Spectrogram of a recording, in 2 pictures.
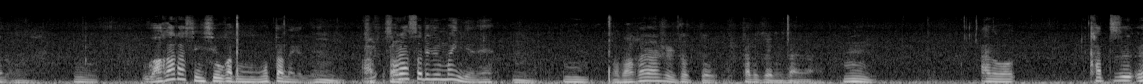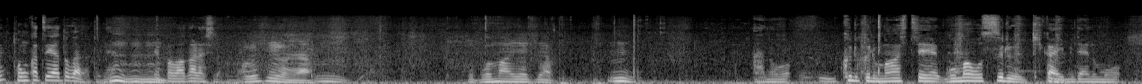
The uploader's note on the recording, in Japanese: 雨の中の朝食の模様を録音しました。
